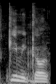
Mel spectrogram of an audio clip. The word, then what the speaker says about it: Chemical: C'est prononcé Chemical.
